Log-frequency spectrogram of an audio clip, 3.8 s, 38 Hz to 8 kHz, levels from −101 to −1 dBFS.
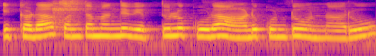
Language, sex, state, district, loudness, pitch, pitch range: Telugu, female, Andhra Pradesh, Sri Satya Sai, -14 LUFS, 250 Hz, 245-265 Hz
